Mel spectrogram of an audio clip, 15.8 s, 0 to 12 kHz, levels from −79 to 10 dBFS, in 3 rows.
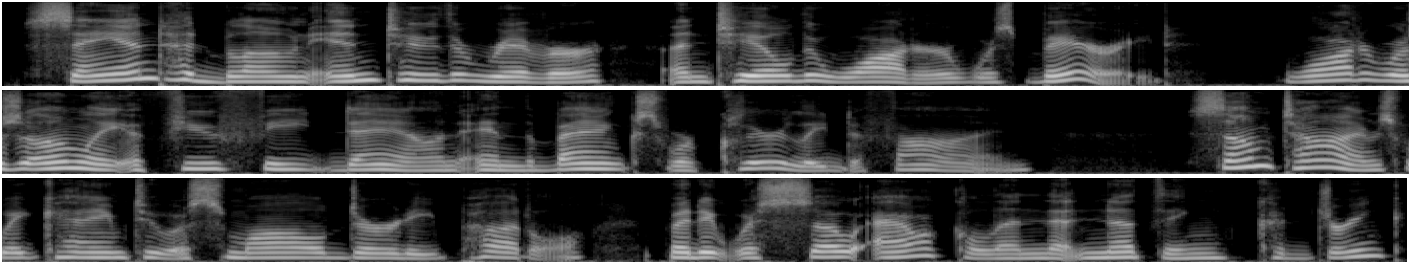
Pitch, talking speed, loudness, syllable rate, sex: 205 Hz, 160 wpm, -19 LUFS, 4.3 syllables/s, female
